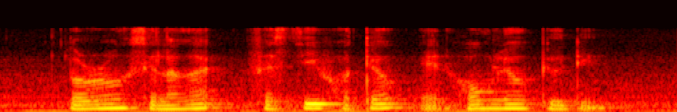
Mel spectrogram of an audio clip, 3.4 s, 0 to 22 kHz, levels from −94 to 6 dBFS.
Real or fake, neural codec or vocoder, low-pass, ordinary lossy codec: real; none; none; none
